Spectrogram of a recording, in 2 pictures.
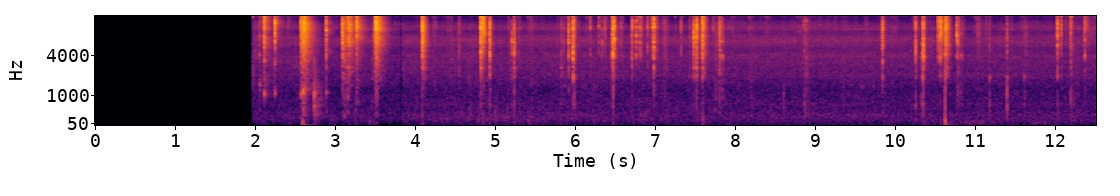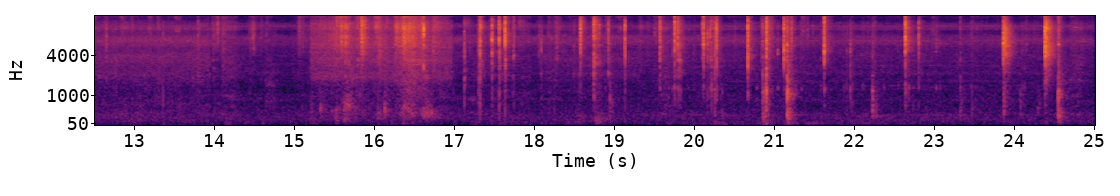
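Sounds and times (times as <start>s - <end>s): hard objects clicking and clacking: 2.0s - 9.1s, 9.7s - 14.0s, 17.0s - 24.7s.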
